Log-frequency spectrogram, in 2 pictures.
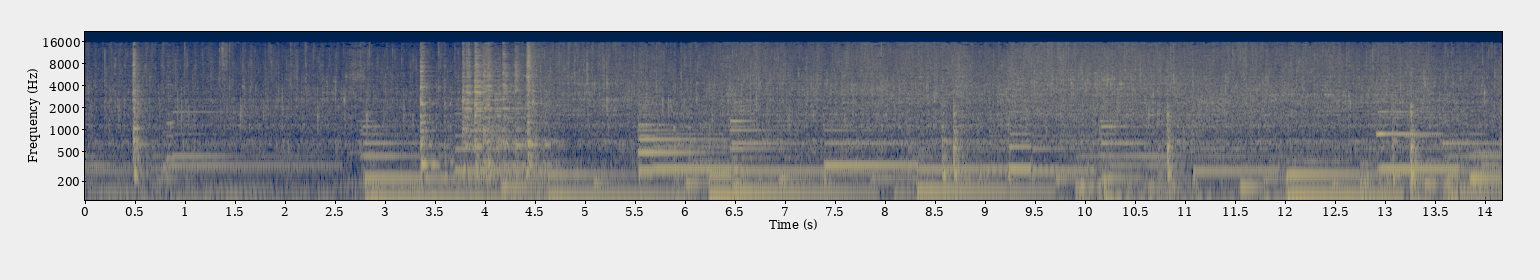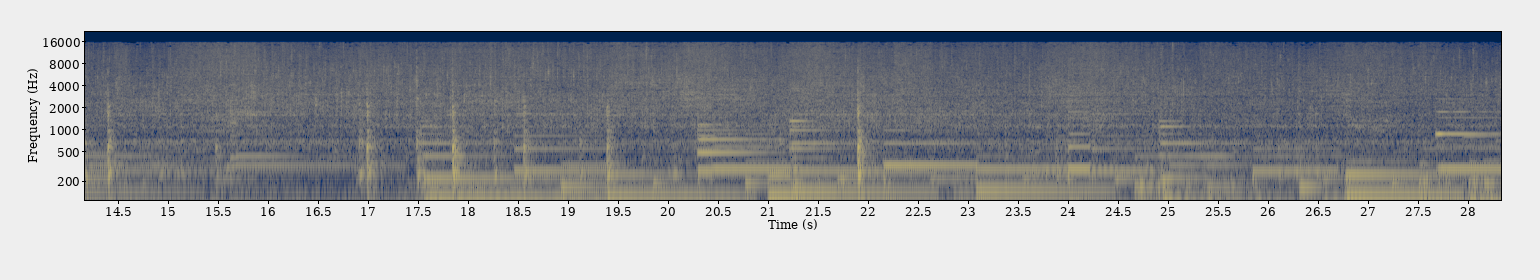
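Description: Green eggplant frying in spice paste in a nonstick wok, sizzling steadily, while a plastic turner and tongs scrape the pan and press the eggplant, with sharp clacks, the loudest ones about four seconds in. Background music with held notes plays underneath.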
